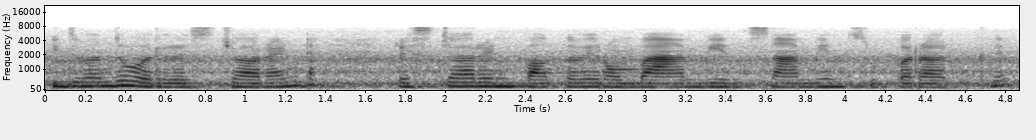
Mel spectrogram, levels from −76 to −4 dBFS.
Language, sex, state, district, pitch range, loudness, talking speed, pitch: Tamil, female, Tamil Nadu, Kanyakumari, 165-190 Hz, -18 LUFS, 135 wpm, 175 Hz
